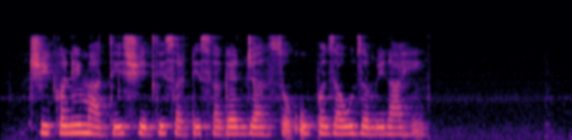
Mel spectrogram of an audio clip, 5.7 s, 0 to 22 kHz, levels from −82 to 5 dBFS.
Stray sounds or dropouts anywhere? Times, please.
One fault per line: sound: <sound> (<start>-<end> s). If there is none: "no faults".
no faults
